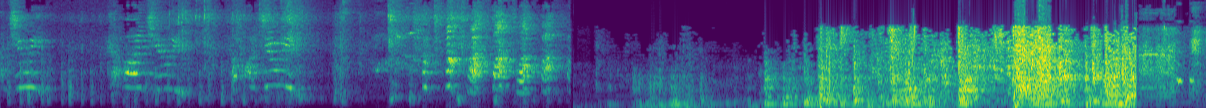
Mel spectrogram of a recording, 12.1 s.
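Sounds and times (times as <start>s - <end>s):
low rumble: 5.7s - 8.8s
loud knocking and clattering thumps: 6.3s - 11.4s.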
